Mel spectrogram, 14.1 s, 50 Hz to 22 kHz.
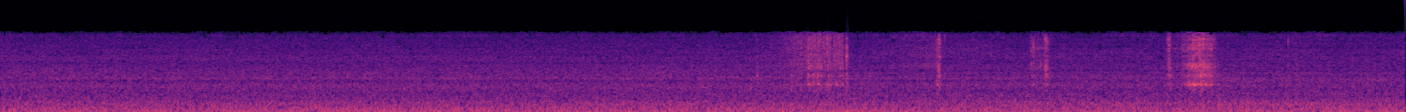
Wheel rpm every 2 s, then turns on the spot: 0, 0, 0, 0, 0, 0, 0.
none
